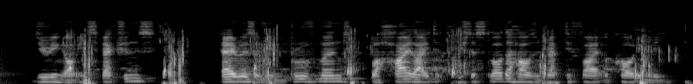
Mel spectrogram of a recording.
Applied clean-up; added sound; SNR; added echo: classical method WPE with log-MMSE.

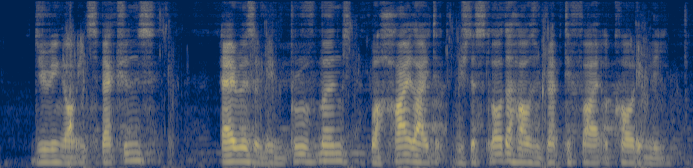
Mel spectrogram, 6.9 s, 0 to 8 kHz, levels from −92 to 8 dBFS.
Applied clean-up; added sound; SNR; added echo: neural separator model SepFormer DNS4.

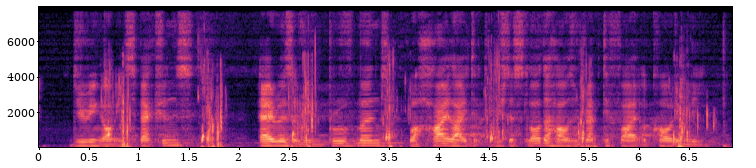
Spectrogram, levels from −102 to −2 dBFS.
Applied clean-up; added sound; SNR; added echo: none; Liquid; 5 dB; reverberation time 2.8 s.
